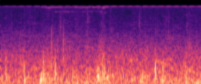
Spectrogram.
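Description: Faint footsteps of several people walking on pavement: a few soft, irregular steps over quiet outdoor background.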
